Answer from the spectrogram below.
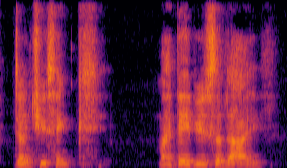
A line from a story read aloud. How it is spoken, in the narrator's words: she said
